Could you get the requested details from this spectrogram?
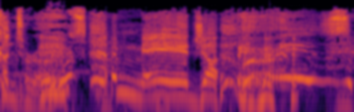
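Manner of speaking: high, slow, laughing, drawn-out mock kid hype voice. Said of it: "what does Gen Alpha sound like".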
